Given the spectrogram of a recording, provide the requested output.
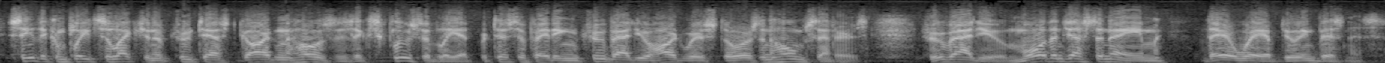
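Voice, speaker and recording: A man's voice: lowish voice, very animated, fairly quick, sharp tone. A man reading a scripted radio commercial as an announcer. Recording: dull, band-limited radio recording.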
